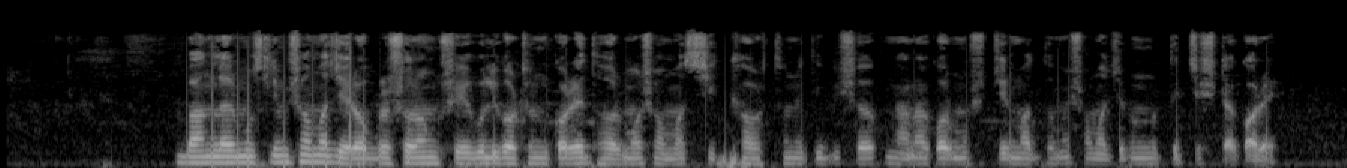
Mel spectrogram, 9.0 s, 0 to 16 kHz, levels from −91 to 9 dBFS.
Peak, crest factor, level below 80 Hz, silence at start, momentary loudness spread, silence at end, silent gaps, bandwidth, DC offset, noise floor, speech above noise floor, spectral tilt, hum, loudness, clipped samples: -14 dBFS; 20 dB; -58 dBFS; 1.15 s; 12 LU; 0.5 s; none; 8.2 kHz; under 0.1%; -70 dBFS; 37 dB; -4.5 dB/octave; none; -34 LUFS; under 0.1%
